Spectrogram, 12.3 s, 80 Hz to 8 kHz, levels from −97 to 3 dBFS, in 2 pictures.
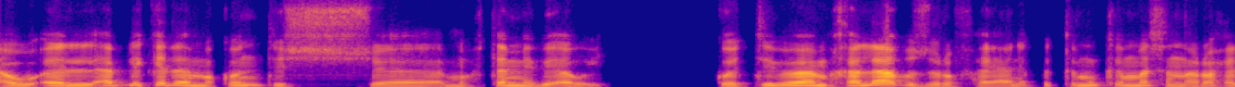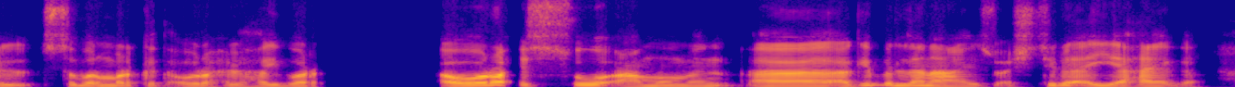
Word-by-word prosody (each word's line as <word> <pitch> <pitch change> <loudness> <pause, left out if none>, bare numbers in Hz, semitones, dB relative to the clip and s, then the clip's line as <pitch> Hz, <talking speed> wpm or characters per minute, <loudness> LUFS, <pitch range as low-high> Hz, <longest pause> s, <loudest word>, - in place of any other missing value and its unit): أو 125 0 +1
اللي 125 -1 +2
قبل 140 +2 -1
كده 145 -1 +1
ما 125 -3 0
كنتش 135 0 -6 0.4
مهتم 110 +5 -2
بيه 125 0 -2
أوي، 105 -2 -4 0.5
كنت 110 +3 -5
بقى 135 +1 +6
مخليها 135 +6 +7
بظروفها 125 -6 -6
يعني، 100 0 -5
كنت 95 - -15
ممكن 135 0 -3
مثلًا 125 -4 -1
أروح 115 +4 -1
السوبر 125 +1 -4
ماركت 120 +1 -2
أو - - -6
أروح - - -2
الهايبر 110 0 -4 0.6
أو 130 +1 +6
أروح 150 +2 +9
السوق 135 0 -1
عمومًا، 110 +1 -3
آآ، 110 0 +4
أجيب 145 +1 -5
اللي 130 -1 0
أنا 130 - +3
عايزه، 105 -1 -10
أشتري 135 0 -3
أي 120 -2 -1
حاجة 110 -4 -4
125 Hz, 170 wpm, -23 LUFS, 110-135 Hz, 0.6 s, أروح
